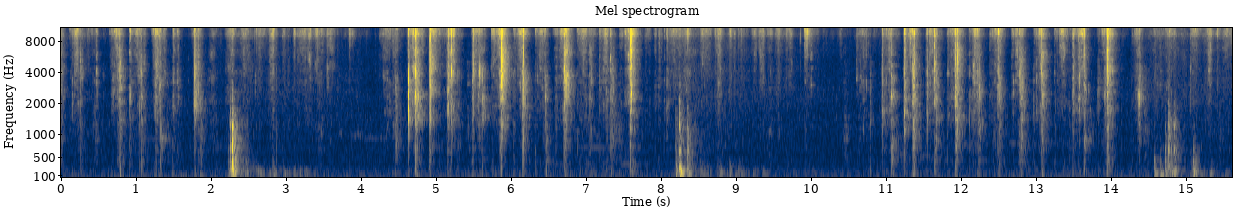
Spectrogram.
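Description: Tarot cards being shuffled by hand at close range, quiet riffling bursts and soft flicks in irregular runs, with a few louder slaps as the deck is squared, separated by short pauses.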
